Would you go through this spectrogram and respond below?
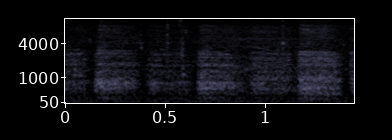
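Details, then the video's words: Struggling Great Dane, apparently called Otis, worn out and panting: soft, breathy puffs repeated roughly every half second in a steady in-out rhythm. "Struggling Great Dane"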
